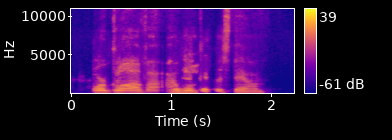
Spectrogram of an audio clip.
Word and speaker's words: Urglaawe: orava or gloava. I will get this down. You're getting there. or I tend to put the the stress on the u that the first syllable is usually stressed or so or um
